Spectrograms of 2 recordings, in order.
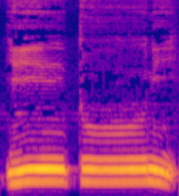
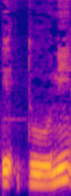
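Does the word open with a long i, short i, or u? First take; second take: long i; short i. First: The word opens with a long i sound. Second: The word opens with a short i sound. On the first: The speaker calls it right. "yang benarnya adalah dibaca ituni" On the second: The speaker calls it wrong. "bukan ituni"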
